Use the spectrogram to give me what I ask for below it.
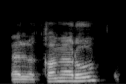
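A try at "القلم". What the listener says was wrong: Al-Qalamu. Genau, du hast Qamaru gesagt.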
